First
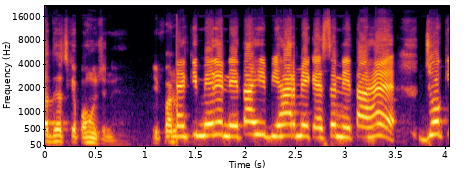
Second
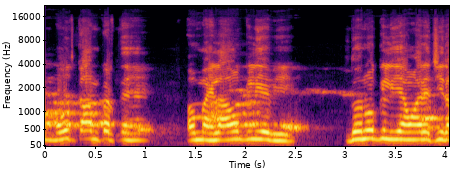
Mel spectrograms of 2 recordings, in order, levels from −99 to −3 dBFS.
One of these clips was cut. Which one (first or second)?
first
